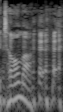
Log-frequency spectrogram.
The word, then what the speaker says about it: Toma: And you pronounced his name correctly. I was just going to say Toma. You put that emphasis on it.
